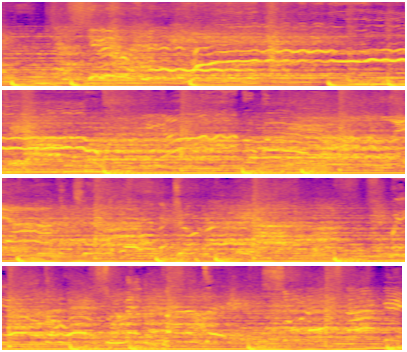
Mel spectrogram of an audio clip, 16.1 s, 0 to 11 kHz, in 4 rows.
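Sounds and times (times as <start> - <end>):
pop song with singing: 0.0 - 16.0.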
